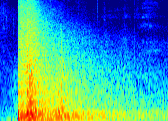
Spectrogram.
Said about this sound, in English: Every day, hundreds of shells are lobbed into Kherson and the surrounding areas from across the Dnieper River by the Russian forces who retreated from the city last November. Explosions shake the city and its outskirts every few minutes.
